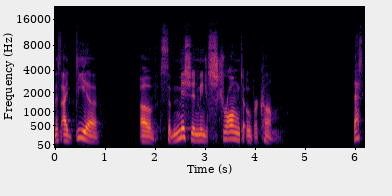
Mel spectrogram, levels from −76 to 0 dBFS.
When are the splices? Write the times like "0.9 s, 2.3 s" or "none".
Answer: 1.6 s, 3.0 s, 3.7 s

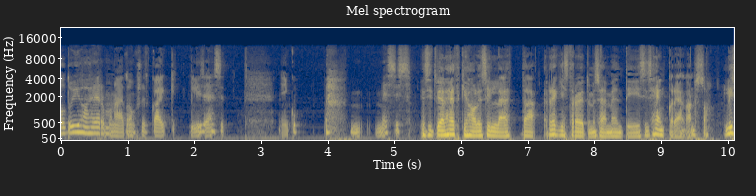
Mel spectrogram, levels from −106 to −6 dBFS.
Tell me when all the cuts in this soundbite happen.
none

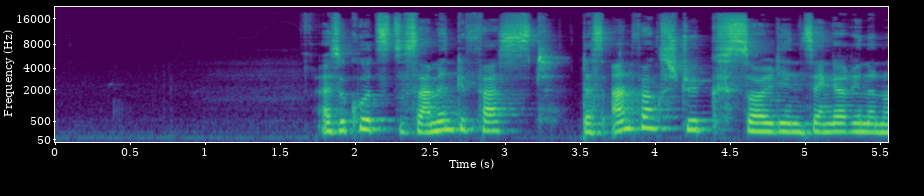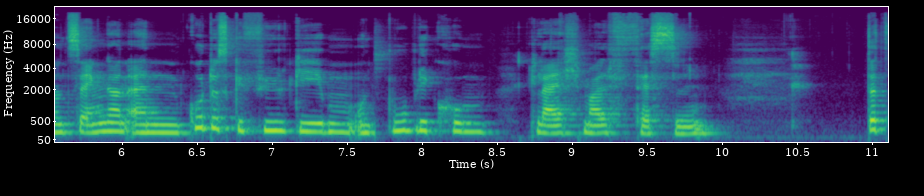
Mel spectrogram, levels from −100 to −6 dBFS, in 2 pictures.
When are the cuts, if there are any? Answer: 3.4 s, 7.7 s

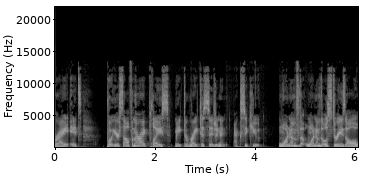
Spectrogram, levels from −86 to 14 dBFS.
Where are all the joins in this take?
none

